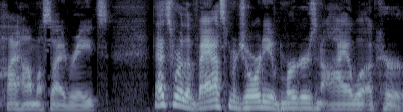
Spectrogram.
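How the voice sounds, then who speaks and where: A man's very fast speech with ordinary pitch variation, on a very clean recording with a silent background. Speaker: political commentary youtuber. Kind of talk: political rant monologue. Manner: combative, mocking.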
